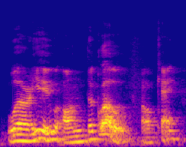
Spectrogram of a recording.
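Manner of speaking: ordinary talk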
